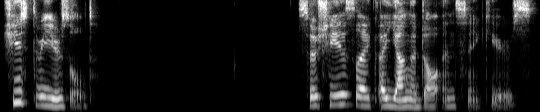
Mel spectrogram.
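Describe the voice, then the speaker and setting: A woman's voice: on the high side, unhurried, gravelly. Casual young woman livestreamer, voice a little dry and worn, reading comments and chatting. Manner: chatty, reads comments aloud, many ums and likes. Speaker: livestream host.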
